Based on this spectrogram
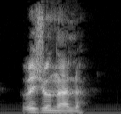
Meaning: feminine plural of régional
- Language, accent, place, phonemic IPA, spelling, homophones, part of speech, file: French, France, Lyon, /ʁe.ʒjɔ.nal/, régionales, régional / régionale, adjective, LL-Q150 (fra)-régionales.wav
